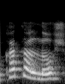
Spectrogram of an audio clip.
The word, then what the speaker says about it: Katalox: new project is called Katalox let me just go into opening the brochure hopefully you can see my screen so katalosh my friends it's spelled with the next at the end it is the name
